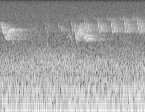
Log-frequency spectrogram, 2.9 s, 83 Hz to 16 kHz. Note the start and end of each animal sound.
0.0s-2.9s: Red-eyed Vireo (Vireo olivaceus)
1.1s-2.9s: Ovenbird (Seiurus aurocapilla)

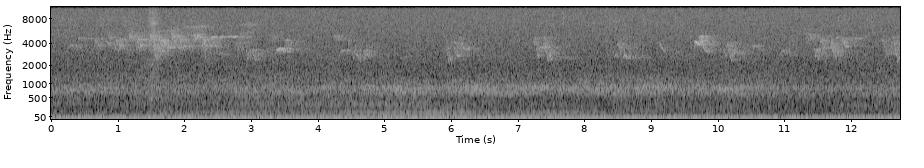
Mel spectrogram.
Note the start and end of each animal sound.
0.0s-12.7s: Blue-headed Vireo (Vireo solitarius)
0.5s-2.5s: Ovenbird (Seiurus aurocapilla)
1.6s-3.3s: Black-throated Green Warbler (Setophaga virens)

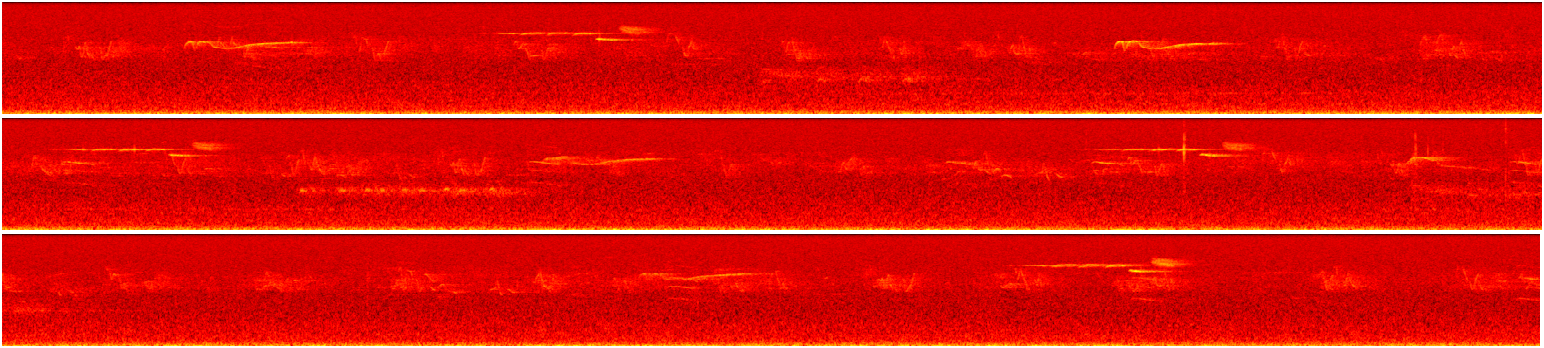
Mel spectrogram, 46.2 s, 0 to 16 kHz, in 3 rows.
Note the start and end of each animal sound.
0.0s-7.1s: Red-eyed Vireo (Vireo olivaceus)
1.6s-3.2s: Eastern Wood-Pewee (Contopus virens)
4.8s-6.7s: Black-throated Green Warbler (Setophaga virens)
7.5s-9.3s: American Crow (Corvus brachyrhynchos)
7.6s-46.2s: Red-eyed Vireo (Vireo olivaceus)
10.9s-12.5s: Eastern Wood-Pewee (Contopus virens)
15.7s-17.8s: Black-throated Green Warbler (Setophaga virens)
15.9s-16.5s: Blue Jay (Cyanocitta cristata)
18.2s-20.9s: American Crow (Corvus brachyrhynchos)
20.4s-22.1s: Eastern Wood-Pewee (Contopus virens)
24.8s-25.4s: Blue Jay (Cyanocitta cristata)
25.9s-28.1s: Black-throated Green Warbler (Setophaga virens)
26.2s-26.7s: Blue Jay (Cyanocitta cristata)
29.2s-30.2s: Eastern Wood-Pewee (Contopus virens)
29.4s-31.3s: American Crow (Corvus brachyrhynchos)
29.8s-30.9s: Blue Jay (Cyanocitta cristata)
37.0s-38.5s: Eastern Wood-Pewee (Contopus virens)
37.3s-37.8s: Blue Jay (Cyanocitta cristata)
40.7s-42.6s: Black-throated Green Warbler (Setophaga virens)
42.0s-42.5s: Blue Jay (Cyanocitta cristata)

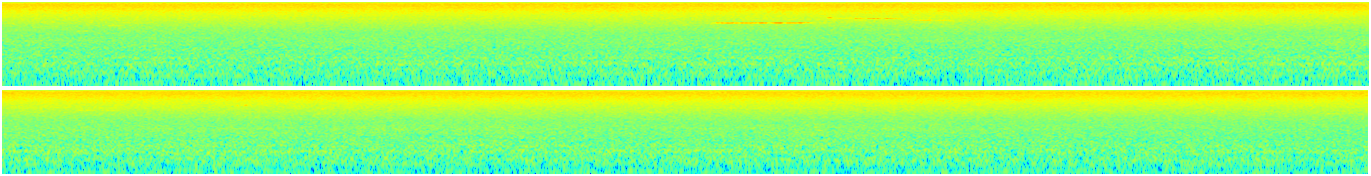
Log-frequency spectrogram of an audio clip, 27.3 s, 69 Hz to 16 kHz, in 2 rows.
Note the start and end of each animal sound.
7.0s-9.7s: White-throated Sparrow (Zonotrichia albicollis)

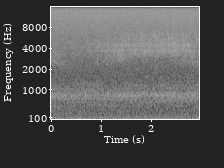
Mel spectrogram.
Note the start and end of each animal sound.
0.0s-3.0s: Red-eyed Vireo (Vireo olivaceus)
0.8s-3.0s: Ovenbird (Seiurus aurocapilla)
2.5s-3.0s: American Robin (Turdus migratorius)

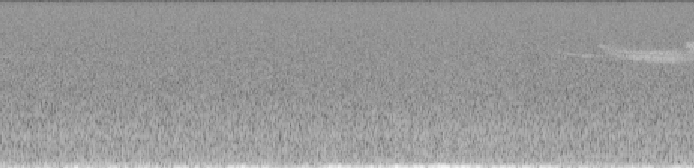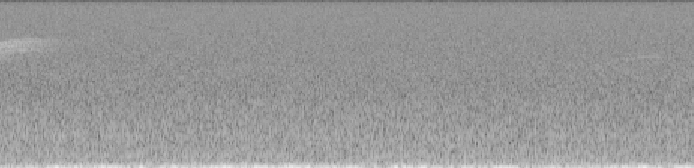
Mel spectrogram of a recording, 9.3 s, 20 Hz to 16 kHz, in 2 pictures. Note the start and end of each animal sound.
3.5s-5.2s: Black-throated Blue Warbler (Setophaga caerulescens)

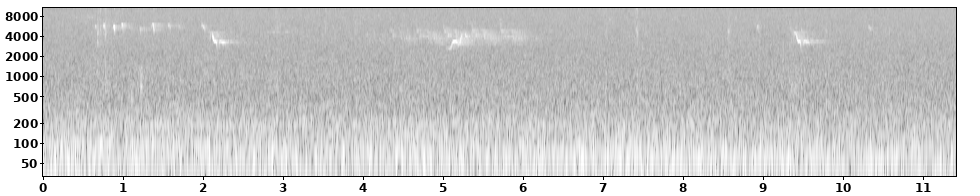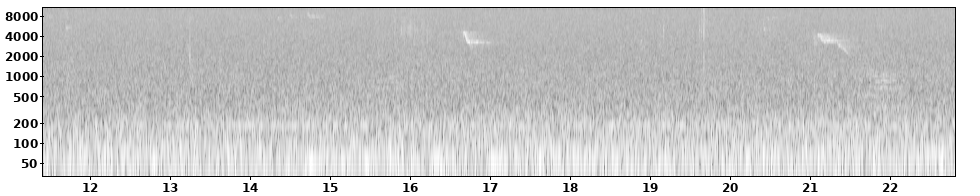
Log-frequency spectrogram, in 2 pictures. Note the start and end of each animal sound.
1.8s-2.5s: Blue-headed Vireo (Vireo solitarius)
4.4s-6.1s: Ovenbird (Seiurus aurocapilla)
5.0s-5.4s: Blue-headed Vireo (Vireo solitarius)
9.2s-9.7s: Blue-headed Vireo (Vireo solitarius)
16.5s-17.1s: Blue-headed Vireo (Vireo solitarius)
20.9s-21.7s: Blue-headed Vireo (Vireo solitarius)

